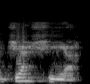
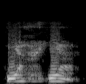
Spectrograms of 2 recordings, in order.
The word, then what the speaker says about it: Yahya: Well, there is no J in this language. J just came about recently, so it would be pronounced Ya. It's Ya. Now the Ch sound, well, that's English, but in the Paleo Hebrew, it would be Ch. Okay, that Ch sound. So it should be pronounced Yahya.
